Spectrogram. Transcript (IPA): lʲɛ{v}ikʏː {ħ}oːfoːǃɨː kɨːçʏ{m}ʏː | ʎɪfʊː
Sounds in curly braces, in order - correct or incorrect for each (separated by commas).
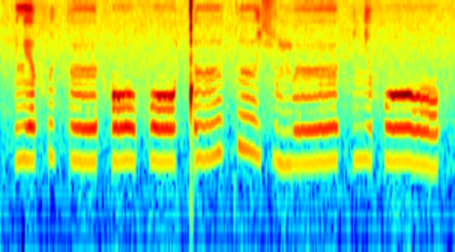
incorrect, incorrect, correct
